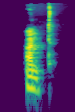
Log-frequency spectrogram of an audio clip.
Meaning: 1. ending, conclusion 2. outcome, result 3. destruction, annihilation 4. death 5. border, limit
- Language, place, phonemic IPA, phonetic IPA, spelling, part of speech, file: Hindi, Delhi, /ənt̪/, [ɐ̃n̪t̪], अंत, noun, LL-Q1568 (hin)-अंत.wav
